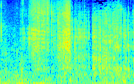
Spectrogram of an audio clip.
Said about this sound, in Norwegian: Den lyden du hører nå, det er en lyd mange i Forsvaret kjenner igjen. Du hører kanskje også at det er lyden av kraftige borrelåser. Men for en soldat så er det her også lyden av å ta på seg skuddsikker vest.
